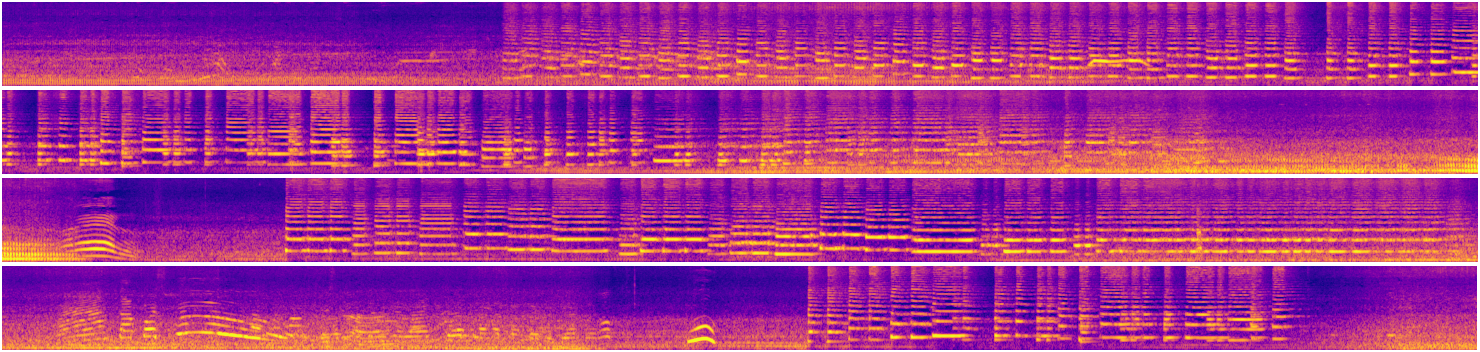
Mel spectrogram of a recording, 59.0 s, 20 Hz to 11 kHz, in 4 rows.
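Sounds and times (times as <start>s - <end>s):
bus engine: 0.0s - 59.0s
traffic noise: 0.0s - 59.0s
bus horn multi-note melody: 5.0s - 27.1s, 32.3s - 44.3s, 52.3s - 57.4s.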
